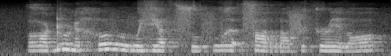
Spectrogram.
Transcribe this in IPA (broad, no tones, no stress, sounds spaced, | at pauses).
ɣ ɔ ɖ u ɳ ə h ʊ β ʊ β ʊ zʲ ɒ θ s u f u ɣ ə ʔ s ɒ r ɒ f ɪ k ɹ ɪ ð ɔ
